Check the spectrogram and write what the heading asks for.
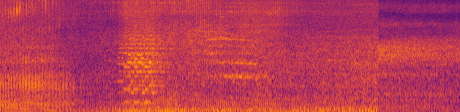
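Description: Street traffic: motorcycle and bus engines running, with a vehicle horn sounding briefly about two seconds in. Near the end the sound drops suddenly to a quieter engine hum.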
